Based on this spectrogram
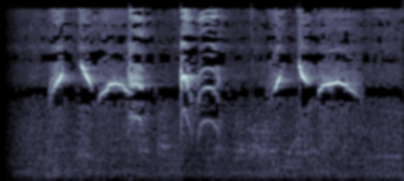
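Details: A great kiskadee flying free inside an office gives its loud, shrill three-part phrase, two quick sharp notes then a longer slurred one, repeated several times over a low indoor hum.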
